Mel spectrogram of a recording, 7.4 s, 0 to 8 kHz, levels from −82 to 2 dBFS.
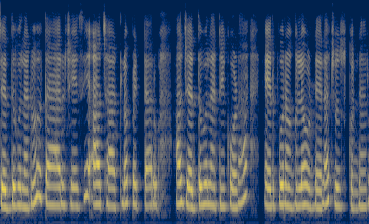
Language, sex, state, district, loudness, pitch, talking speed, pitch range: Telugu, female, Andhra Pradesh, Krishna, -17 LUFS, 255 Hz, 130 wpm, 245-270 Hz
